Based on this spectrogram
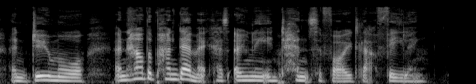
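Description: With an English accent, a woman speaks in a fairly low pitch with ordinary pitch variation. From Britain. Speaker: podcast host, thriller author. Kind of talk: podcast interview; scripted intro.

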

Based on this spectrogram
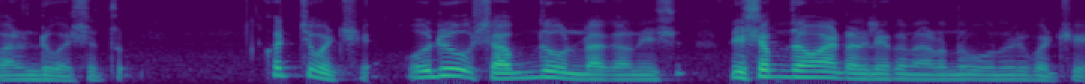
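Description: The man has an unremarkable speaking voice. His intonation is lively. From Kerala, Meenachil river area. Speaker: retired chemistry professor, nature NGO president. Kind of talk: reflective monologue talk.

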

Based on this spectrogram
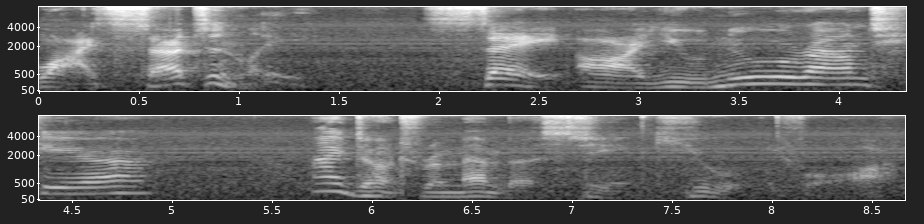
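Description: Through clear background noise, a put-on character voice at a middle pitch speaks at a very slow pace. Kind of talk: amateur fanfic reading. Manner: devious, then furious.

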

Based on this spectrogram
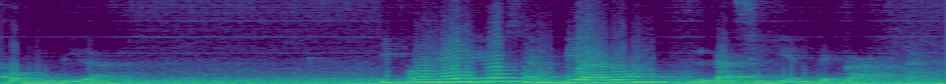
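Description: In a room with audible echo, a woman talks while noticeable background noise carries on. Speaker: lay reader at Mass. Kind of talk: liturgical scripture reading. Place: church.

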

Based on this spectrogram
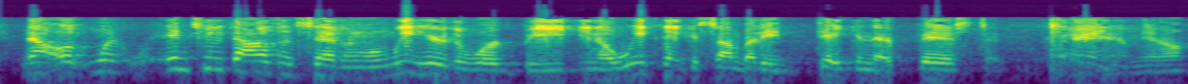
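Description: At a moderate pace, a man with a high pitch swings very widely in pitch over noticeable background noise. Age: 20s. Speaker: pastor. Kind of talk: sermon. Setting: church.

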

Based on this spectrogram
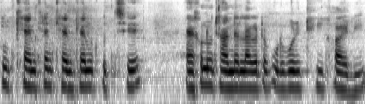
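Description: Her tone is dark and mellow. This woman's intonation stays monotone and flat. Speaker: family vlogger. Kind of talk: casual vlog talk to camera.

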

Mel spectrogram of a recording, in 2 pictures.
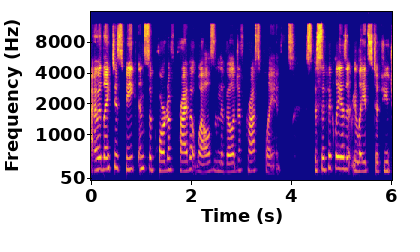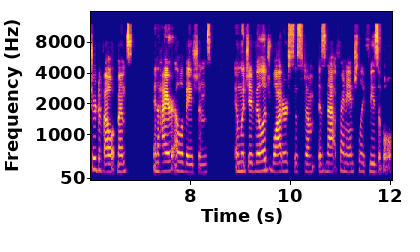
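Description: At a fairly quick pace, a woman talks over a quiet background. Her sound is dry with no echo. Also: ordinary pitch variation. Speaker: resident giving public comment. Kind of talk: public comment statement. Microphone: video call.

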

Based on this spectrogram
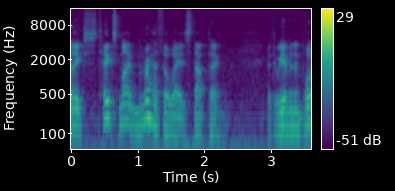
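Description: With lively intonation, the delivery is a natural reading voice.

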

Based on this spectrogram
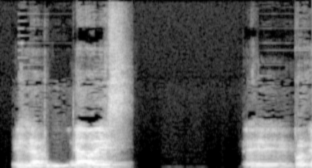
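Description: With a Rioplatense accent, a man speaks at a fairly slow pace in a fairly high pitch. Audible room echo surrounds his voice. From Argentina, Buenos Aires. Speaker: rock drummer. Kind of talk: casual interview. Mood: relaxed, animated storytelling. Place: home room. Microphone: video call.

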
